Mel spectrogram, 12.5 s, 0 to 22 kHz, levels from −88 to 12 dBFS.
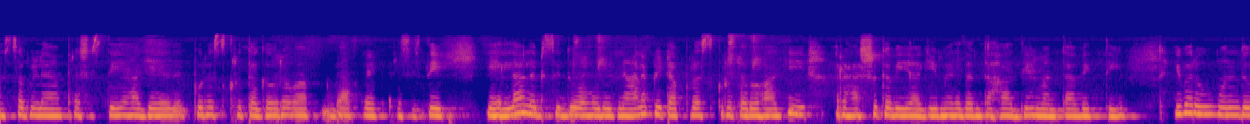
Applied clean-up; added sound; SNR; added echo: neural mask model Resemble Enhance denoiser.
